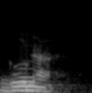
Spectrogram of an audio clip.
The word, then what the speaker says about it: guna: guna. Say it again. No. Wrong. Look and see what it says. Everything is to be pronounced. It's not Hindi. In Hindi you say gun. In Sanskrit, guna.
